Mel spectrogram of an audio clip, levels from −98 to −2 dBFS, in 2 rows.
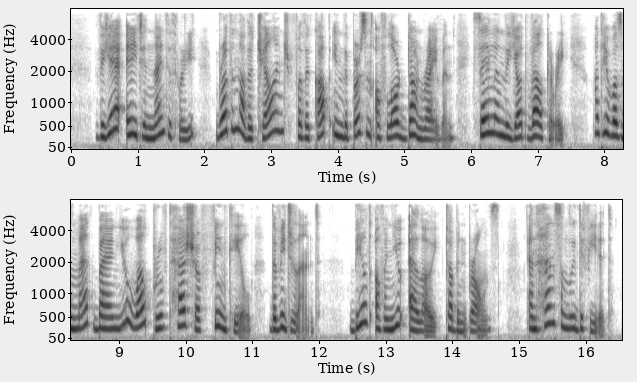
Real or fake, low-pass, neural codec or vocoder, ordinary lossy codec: fake; 7.2 kHz; vocoder, 22.05 kHz, 80 mel bands, Vocos; AAC, 48 kbps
